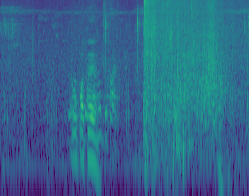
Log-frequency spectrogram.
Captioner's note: Portuguese spoken audio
